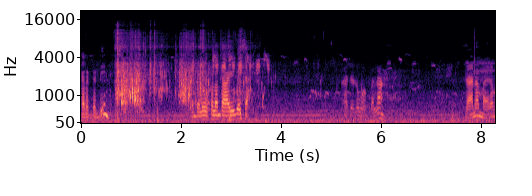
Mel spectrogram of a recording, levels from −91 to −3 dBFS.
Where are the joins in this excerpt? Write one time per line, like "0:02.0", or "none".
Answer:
none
